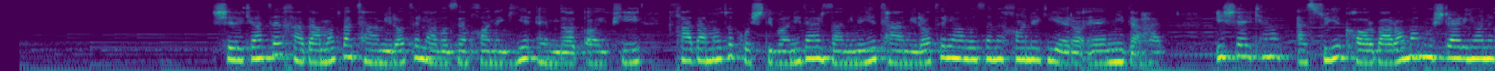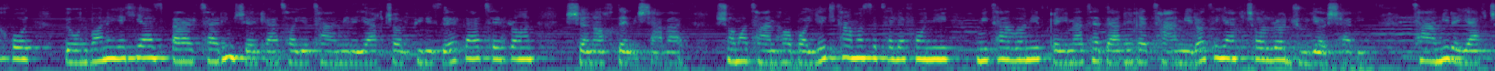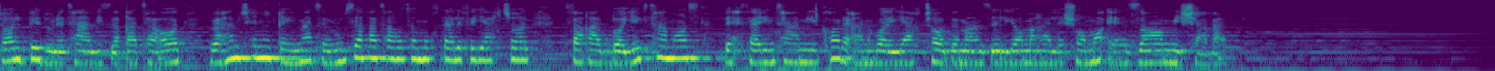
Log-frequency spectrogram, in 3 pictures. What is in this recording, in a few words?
Refrigerator and freezer repair at home in Tehran information voice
